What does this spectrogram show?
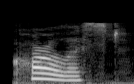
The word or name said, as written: choralist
